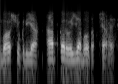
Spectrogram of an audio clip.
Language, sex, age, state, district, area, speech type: Urdu, male, 18-30, Uttar Pradesh, Balrampur, rural, conversation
